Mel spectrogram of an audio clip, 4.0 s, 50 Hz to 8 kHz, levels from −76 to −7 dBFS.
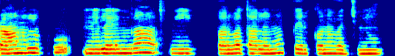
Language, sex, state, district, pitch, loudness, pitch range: Telugu, female, Andhra Pradesh, Anantapur, 210 Hz, -18 LUFS, 205-220 Hz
